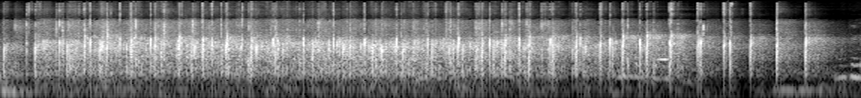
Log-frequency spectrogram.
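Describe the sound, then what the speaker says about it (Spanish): An audience applauds to welcome a female doctor onto the stage at a Spanish-language speaking event, with dense, sustained clapping across the room that thins into scattered individual claps near the end. "Recibimos por favor con fuertes aplausos a la doctora Mapi Arce Figueroa."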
